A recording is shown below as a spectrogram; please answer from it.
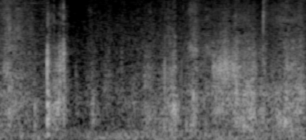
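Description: Handling noise as a small night-vision helmet mount is pushed into a padded nylon bag compartment: a few light clicks, then a brief rustle of fabric near the end.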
